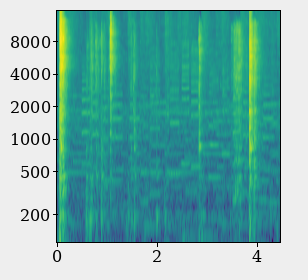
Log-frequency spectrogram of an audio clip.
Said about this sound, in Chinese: 糖化完成，大概是六十四度左右，六十分钟。现在开锅。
